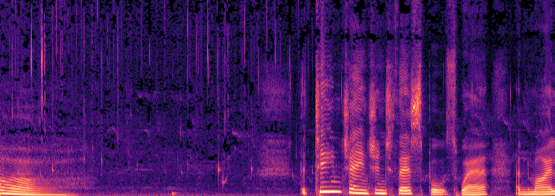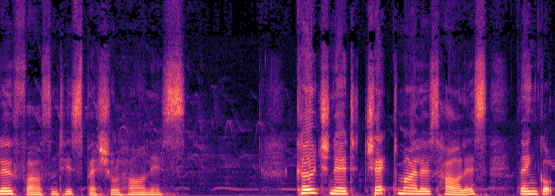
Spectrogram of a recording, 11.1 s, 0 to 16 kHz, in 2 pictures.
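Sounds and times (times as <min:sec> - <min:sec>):
water trickling in a small stream as toes are dipped: 0:00.0 - 0:06.6
speech: 0:03.2 - 0:07.5, 0:08.5 - 0:11.0.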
